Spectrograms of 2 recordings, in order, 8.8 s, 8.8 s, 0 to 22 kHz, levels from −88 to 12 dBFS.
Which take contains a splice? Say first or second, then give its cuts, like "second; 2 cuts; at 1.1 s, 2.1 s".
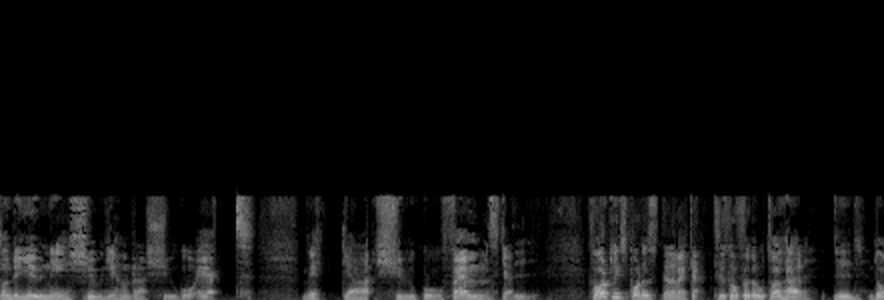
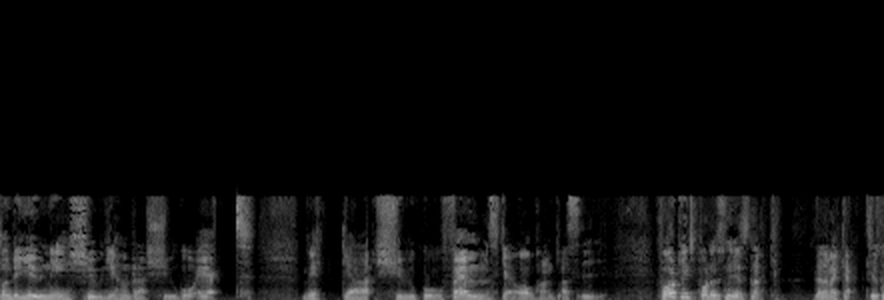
first; 3 cuts; at 5.1 s, 6.6 s, 7.5 s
